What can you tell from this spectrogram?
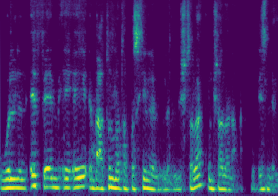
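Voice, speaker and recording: Somewhat breathy medium pitch from a man, at a fairly quick pace. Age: 60s. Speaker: course trainee. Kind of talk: video call testimonial. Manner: halting.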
